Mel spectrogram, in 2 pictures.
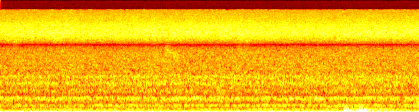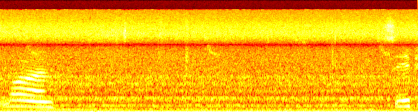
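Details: Swarming honey bees, landing on the recordist's finger and head a week after an earlier swarm: a dense, steady low buzzing hum throughout, with a brief squeaky chirp midway.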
